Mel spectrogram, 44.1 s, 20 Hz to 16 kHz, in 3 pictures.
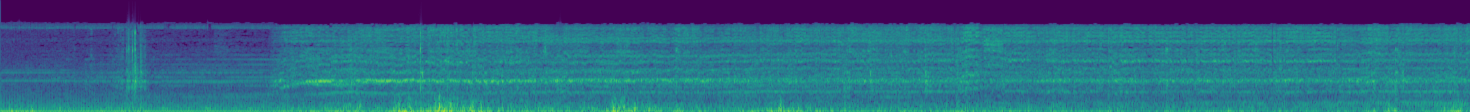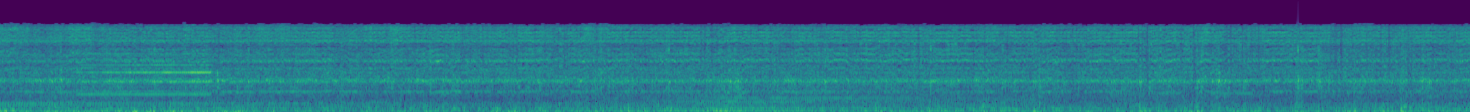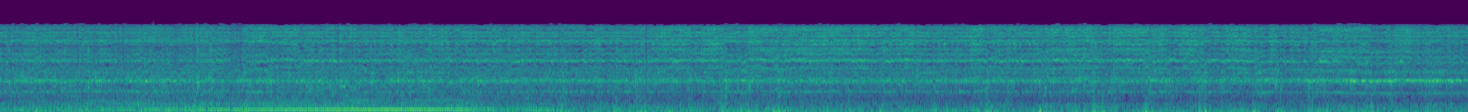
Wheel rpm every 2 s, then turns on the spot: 0, 50, 140, 140, 150, 160, 150, 150, 150, 160, 160, 160, 160, 160, 160, 150, 160, 160, 160, 160, 150, 140.
none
